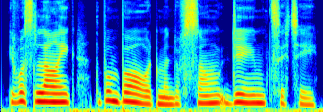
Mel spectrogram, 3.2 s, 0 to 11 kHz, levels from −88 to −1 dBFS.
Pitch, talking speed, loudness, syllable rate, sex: 190 Hz, 165 wpm, -16 LUFS, 4.6 syllables/s, female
